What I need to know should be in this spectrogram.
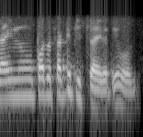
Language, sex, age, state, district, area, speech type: Nepali, male, 30-45, West Bengal, Kalimpong, rural, conversation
